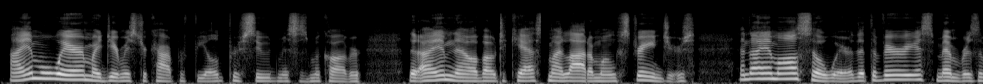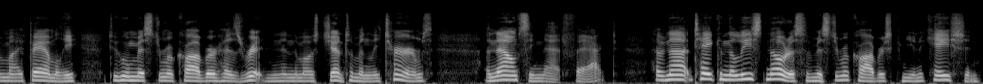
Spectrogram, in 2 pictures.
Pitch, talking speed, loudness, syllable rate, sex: 175 Hz, 175 wpm, -21 LUFS, 5.2 syllables/s, female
